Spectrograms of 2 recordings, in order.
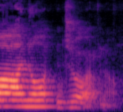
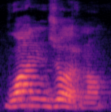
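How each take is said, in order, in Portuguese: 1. Duas palavras separadas, com um o depois de buon. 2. Uma palavra só, unida, sem o depois de buon. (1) "não é buono giorno" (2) "tudo junto, e a gente vai tirar o O"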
